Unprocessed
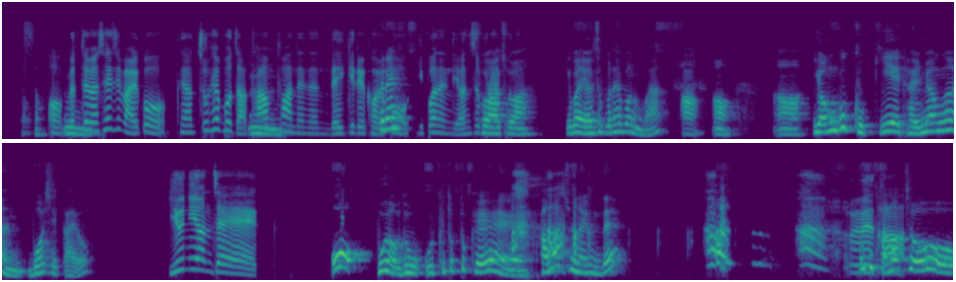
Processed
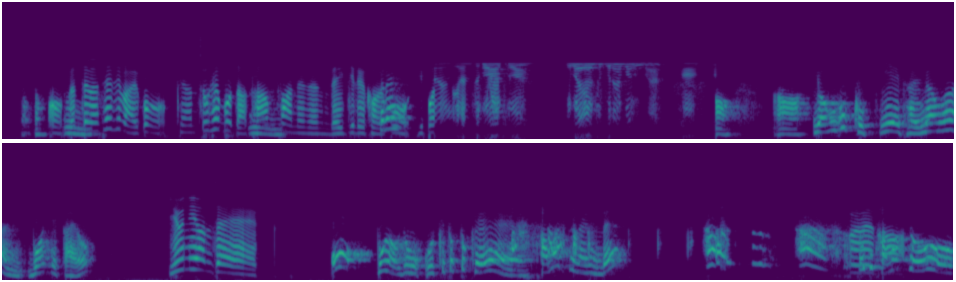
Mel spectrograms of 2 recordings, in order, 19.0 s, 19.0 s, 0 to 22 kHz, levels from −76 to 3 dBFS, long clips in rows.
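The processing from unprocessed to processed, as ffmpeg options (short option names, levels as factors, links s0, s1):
-filter_complex "[0:a]asplit=3[s0][s1][s2];[s0]afade=t=out:st=1.45:d=0.02[s3];[s1]acompressor=threshold=0.00562:ratio=3:attack=3.2:release=140:knee=1:detection=peak,afade=t=in:st=1.45:d=0.02,afade=t=out:st=1.92:d=0.02[s4];[s2]afade=t=in:st=1.92:d=0.02[s5];[s3][s4][s5]amix=inputs=3:normalize=0,asettb=1/sr,asplit=3[s6][s7][s8];[s6]atrim=end=4.324[s9];[s7]atrim=start=4.32:end=7.14,asetpts=PTS-STARTPTS,afade=t=in:d=0.004:c=qsin,afade=t=out:st=2.816:d=0.004:c=qsin,lowpass=f=3100:t=q:w=0.5098,lowpass=f=3100:t=q:w=0.6013,lowpass=f=3100:t=q:w=0.9,lowpass=f=3100:t=q:w=2.563,afreqshift=-3600[s10];[s8]atrim=start=7.136[s11];[s9][s10]acrossfade=d=0.004:c1=hsin:c2=qsin[s12];[s12][s11]acrossfade=d=0.004:c1=qsin:c2=hsin,asettb=1/sr,asplit=3[s13][s14][s15];[s13]atrim=end=10.204[s16];[s14]atrim=start=10.2:end=11.94,asetpts=PTS-STARTPTS,afade=t=in:d=0.004:c=qsin,afade=t=out:st=1.736:d=0.004:c=qsin,acontrast=58[s17];[s15]atrim=start=11.936[s18];[s16][s17]acrossfade=d=0.004:c1=hsin:c2=qsin[s19];[s19][s18]acrossfade=d=0.004:c1=qsin:c2=hsin,acrossover=split=6800[s20][s21];[s21]acompressor=threshold=0.00141:ratio=4:attack=1:release=60[s22];[s20][s22]amix=inputs=2:normalize=0,firequalizer=gain_entry='entry(120,0);entry(240,-21);entry(410,-4);entry(940,8);entry(2600,-22);entry(4500,-26)':delay=0.05:min_phase=1,acompressor=threshold=0.0316:ratio=6"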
